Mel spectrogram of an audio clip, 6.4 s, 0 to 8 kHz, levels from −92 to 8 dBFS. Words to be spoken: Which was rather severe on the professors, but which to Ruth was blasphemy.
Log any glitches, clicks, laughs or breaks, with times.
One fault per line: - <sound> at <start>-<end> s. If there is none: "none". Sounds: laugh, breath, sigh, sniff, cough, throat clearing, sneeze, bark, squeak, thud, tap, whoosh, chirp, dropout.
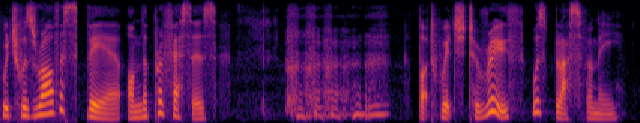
- dropout at 0.8-0.9 s
- laugh at 2.4-3.9 s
